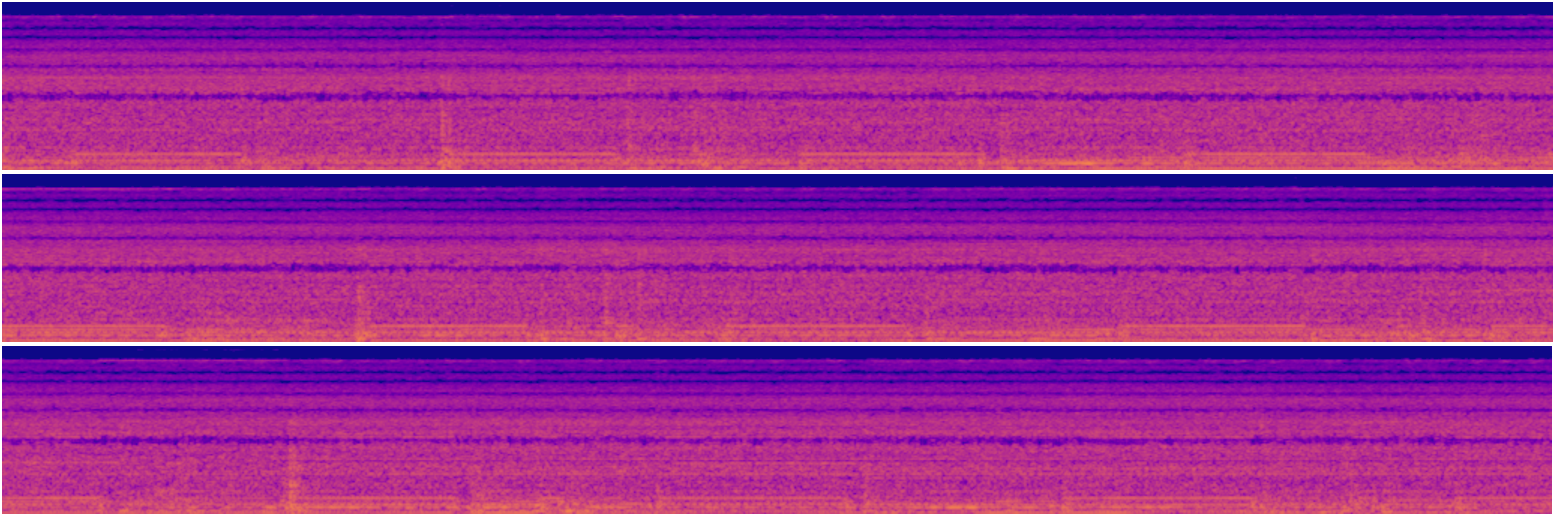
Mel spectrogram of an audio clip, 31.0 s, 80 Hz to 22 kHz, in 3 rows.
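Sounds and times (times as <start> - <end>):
three d printer humming: 0.0 - 31.0.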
